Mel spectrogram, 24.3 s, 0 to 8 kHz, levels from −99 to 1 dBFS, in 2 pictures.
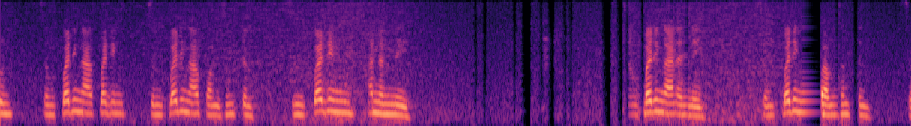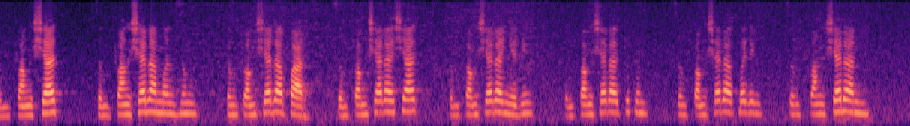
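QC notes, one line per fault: Throughout: noise suppressor artifacts. The suppressor pulls down bands it judges to be steady noise, by about 17 dB, deciding afresh every frame, so the background drops away in pauses and swells back under speech. On a spectrogram the noise floor appears as patchy, flickering blotches that come and go with each syllable rather than a smooth even haze.
6.32 to 7.65 s and 8.02 to 9.20 s: repeated packet loss (robotic sound). Holes arrive one after another, 8 in the first stretch and 6 in the second, each up to about 118 ms, and roughly a third of each span is synthesized by stretching the last sound. Speech turns choppy, with pieces missing. A spectrogram shows repeated smeared, oddly regular harmonic blocks interrupting normal speech texture, and the waveform looks stuttered.
10.69 to 10.96 s: long network dropout. About 240 ms of audio never arrived, and the gap is filled completely by continuing the last sound rather than left silent, likely a loss in the network path. 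It is heard as a held buzz or hiss that fades before speech resumes later on. On a spectrogram this is a flat, sustained band fading out, and the waveform shows a smooth, decaying envelope.
11.13 s to 11.20 s: short concealed packet loss. A 40 ms piece went missing and was patched from the preceding sound, then blended back into real audio. It comes across as a brief smear or wobble, possibly swallowing a consonant. A spectrogram shows a narrow vertical strip where the fine detail blurs and the harmonics hold unnaturally still, and the waveform shows a tiny repeated-looking segment.
11.37 to 11.45 s: burst of packet loss. About 40 ms of audio was lost, covered by roughly 50 ms of continuation that is turned down as it goes, so a voiced sound becomes a short held buzz and unvoiced sound a fading hiss. Speech then resumes slightly further on with that part gone. On a spectrogram there is a short frozen, dimming patch, and the waveform shows a tapering envelope before normal speech returns.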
